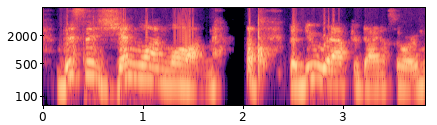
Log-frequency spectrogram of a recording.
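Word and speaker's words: Zhenyuanlong: It is this dinosaur, this new species, and you pronounced it beautifully, I have to say. This is Zhenwanlong, the new raptor dinosaur.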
